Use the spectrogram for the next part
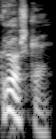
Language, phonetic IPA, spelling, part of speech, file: Russian, [ˈkroʂkə], крошка, noun, Ru-крошка.ogg
- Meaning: 1. crumb, bit (a small, broken-off piece of some solid material, e.g. bread) 2. streusel 3. fine crushed rock (with 2–5 mm grains) 4. crushing, pulverization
